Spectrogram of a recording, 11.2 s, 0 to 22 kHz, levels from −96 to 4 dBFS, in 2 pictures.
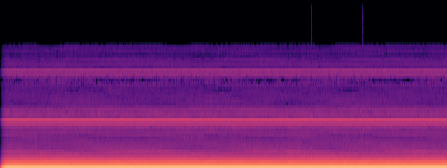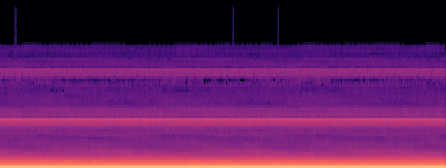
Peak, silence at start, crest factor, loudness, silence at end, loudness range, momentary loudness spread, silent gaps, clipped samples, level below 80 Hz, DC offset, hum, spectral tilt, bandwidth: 0 dBFS; 0 s; 22 dB; -26 LUFS; 0 s; 0 LU; 0 LU; none; 0.2%; -40 dBFS; 90%; none; -5.5 dB/octave; 16 kHz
